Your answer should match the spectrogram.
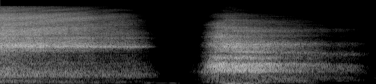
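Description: During a guided meditation, a person takes a deep breath, a loud close airy inhale followed after a short pause by a long exhale that fades out.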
